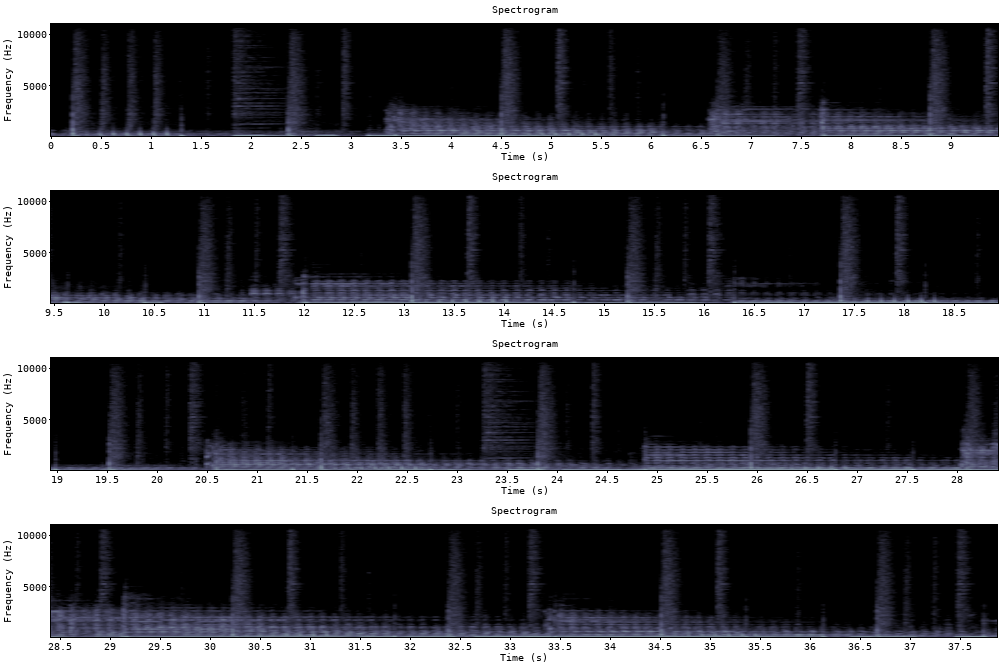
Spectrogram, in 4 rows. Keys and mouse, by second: 1.6 s, 3.9 z, 8.1 s, 10.5 s, 15.1 KP_7, 16.2 shift+d, 16.9 r, 19.8 r, 21.8 l, 22.9 shift+d, 23.6 r, 26.8-29.3 middle drag, 27.7 a, 31.5-36.1 middle drag, 36.7-37.8 middle drag.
